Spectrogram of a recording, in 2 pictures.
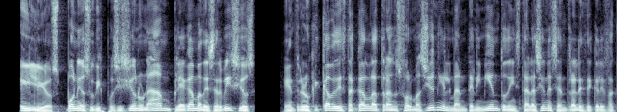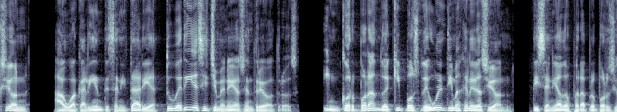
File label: locutor argentino argentinian voiceover; Argentinian male voice over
